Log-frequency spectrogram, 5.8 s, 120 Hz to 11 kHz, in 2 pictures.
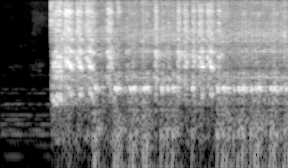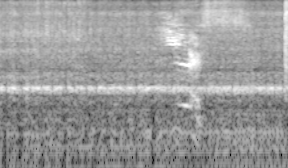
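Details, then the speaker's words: Kawasaki ZX-6R after 10 years sitting, fuel pump reconnected, fuel now in the filter, on choke. After cranking bursts it catches and runs lumpy and uneven without settling. Owner suspects he flooded it; fuel is also coming out of an unconnected line. "There's a bit of choke still. Might have flooded it."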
